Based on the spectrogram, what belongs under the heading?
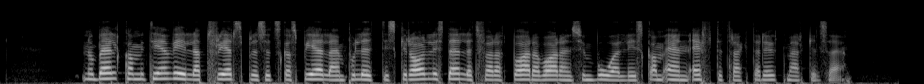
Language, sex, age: Swedish, female, 26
